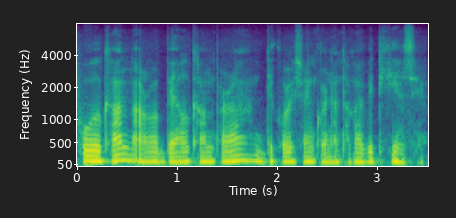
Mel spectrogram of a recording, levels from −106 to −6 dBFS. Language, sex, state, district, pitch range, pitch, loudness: Nagamese, male, Nagaland, Kohima, 100-110 Hz, 105 Hz, -17 LUFS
